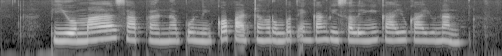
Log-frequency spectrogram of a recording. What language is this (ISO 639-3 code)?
jav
